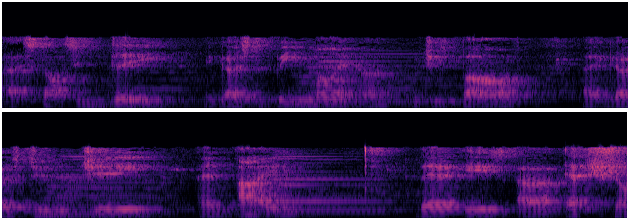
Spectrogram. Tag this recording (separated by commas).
Speech, Plucked string instrument, Music, Acoustic guitar, Guitar, Musical instrument, Strum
